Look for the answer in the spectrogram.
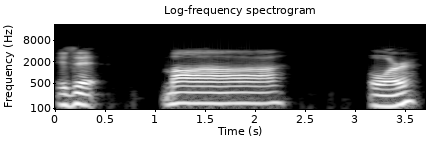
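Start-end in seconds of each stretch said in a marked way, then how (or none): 1.1-2.3 "ma" held long on one level pitch; high level tone. Shown as a demonstration. Teacher offers a quiz choice, "ma" in high level tone. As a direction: draw out "ma" without rise or fall. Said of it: "constant high-level tone".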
